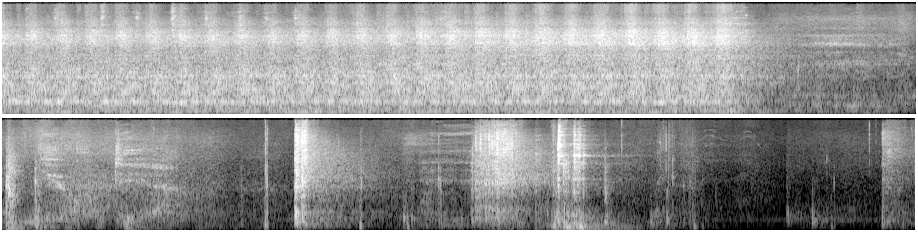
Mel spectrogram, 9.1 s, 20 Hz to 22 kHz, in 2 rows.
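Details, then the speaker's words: Scrapyard Fiat 600, after cleaning out and refilling fuel: steady starter churn about three turns a second with no catch, then stops; owner suspects the carburettor is not filling with fuel properly. "it's nearly there but he doesn't just like it does it I think we're struggling because we haven't got any fuel in this carburetor I think it's not filling it up properly"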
